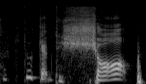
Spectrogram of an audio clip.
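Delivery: put-on high, loud squeaky kid voice; high, loud mimic of the boy behind him; mock child's voice. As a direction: bellow it like a noisy wee boy. Imitating the wee boy's loud chatter.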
